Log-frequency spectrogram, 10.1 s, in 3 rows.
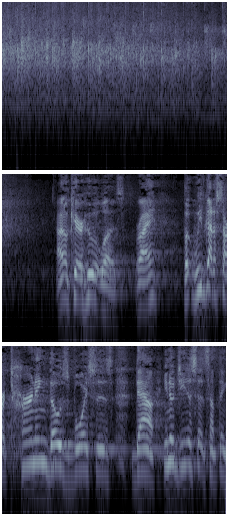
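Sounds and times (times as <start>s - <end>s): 
audience applause: 0.0s - 3.8s
speech: 4.2s - 10.1s.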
